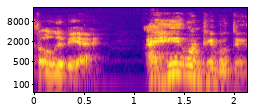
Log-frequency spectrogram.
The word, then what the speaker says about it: Olivier: but it was like olivier armstrong olympia it's olivier i know it's spelled olivia but it's pretty it's pronounced the olivier i hate when people do that they just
